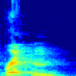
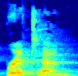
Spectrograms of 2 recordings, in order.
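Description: First: The T in 'Britain' is swallowed, not fully pronounced. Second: The T in 'Britain' is fully pronounced. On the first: The speaker calls it wrong. "instead of Britain" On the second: The speaker calls it right. "I try to say Britain"

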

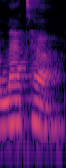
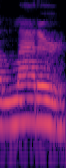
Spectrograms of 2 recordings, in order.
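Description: First: The t is a crisp British t sound. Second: The t is a soft American flapped sound. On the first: "Một đọc là latter, theo anh" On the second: "Hoặc là latter, theo anh Mỹ"

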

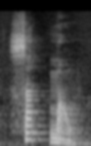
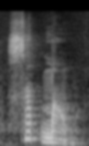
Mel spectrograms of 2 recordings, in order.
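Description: Both takes have the same delivery.

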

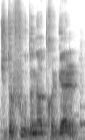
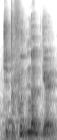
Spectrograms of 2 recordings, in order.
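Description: First: Every syllable is pronounced fully and clearly. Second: Syllables are dropped and run together quickly. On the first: "il dit pas tu te fous de notre gueule" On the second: "Cyprien le dit assez vite"

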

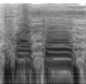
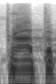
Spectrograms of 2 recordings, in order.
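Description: First: It is said in a put-on British accent. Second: It is said in a plain American accent.

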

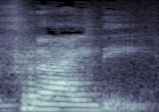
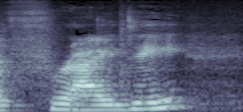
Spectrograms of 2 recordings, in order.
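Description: First: The R is strong, Kenyan English style. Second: The R is said softly, standard style.

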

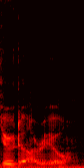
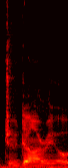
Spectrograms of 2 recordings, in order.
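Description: First: The name begins with a Y sound. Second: The name begins with a J sound. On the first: The speaker calls it right. "it would be Yodario" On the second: The speaker calls it wrong. "I don't think it would be Jodario"

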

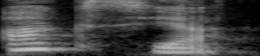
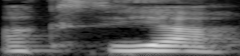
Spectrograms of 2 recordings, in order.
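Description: First: The stress is on the first syllable. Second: The stress is on the last syllable. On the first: The speaker calls it right. "Demək vurğu hardadır? Birdə" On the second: The speaker calls it wrong. "Sona atın"

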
